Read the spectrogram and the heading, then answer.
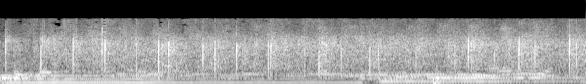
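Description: An audience at a church service breaks into steady applause, a hand clap for God and the work in Lebanon, many hands clapping in a dense, continuous patter with sharper individual claps popping out, over a low sustained hum throughout.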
